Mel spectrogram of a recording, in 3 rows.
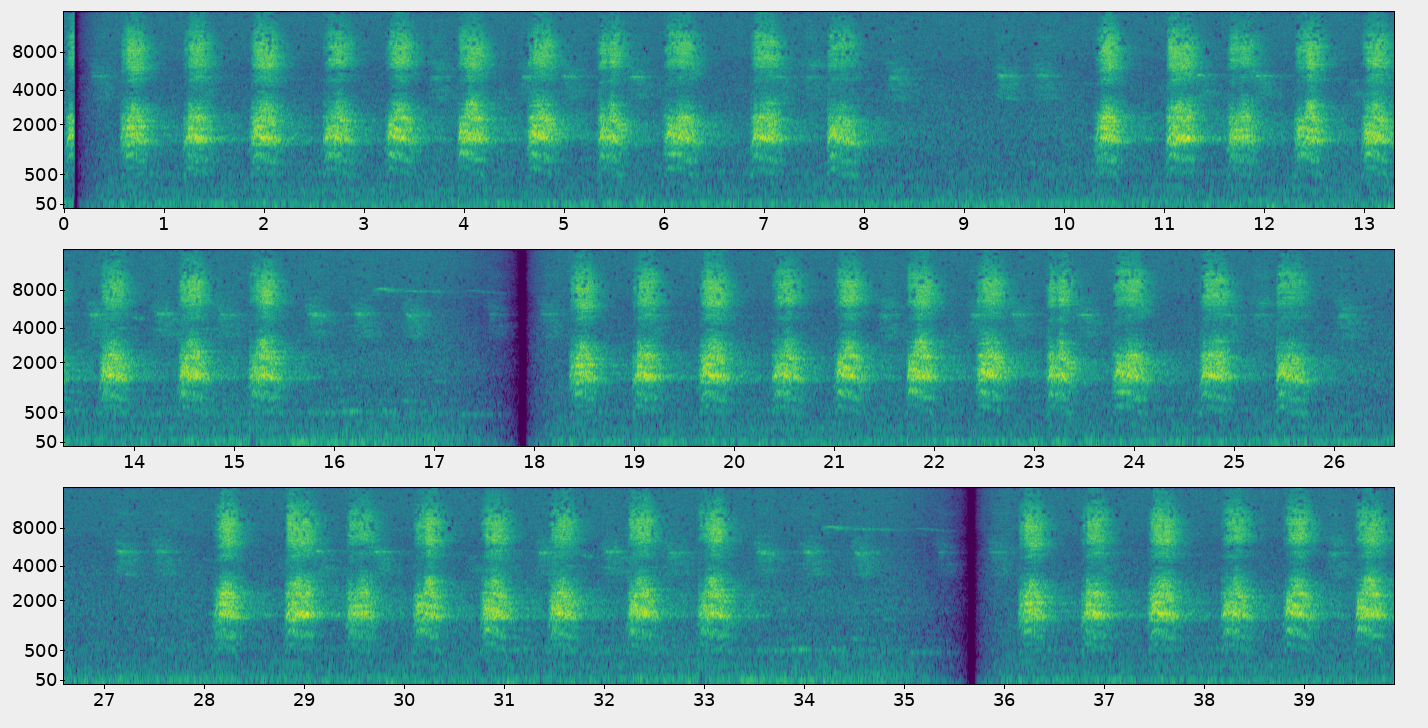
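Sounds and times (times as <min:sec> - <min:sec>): crow cawing: 0:00.1 - 0:08.3, 0:10.3 - 0:15.8, 0:18.3 - 0:26.1, 0:28.1 - 0:33.7, 0:36.1 - 0:39.9.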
